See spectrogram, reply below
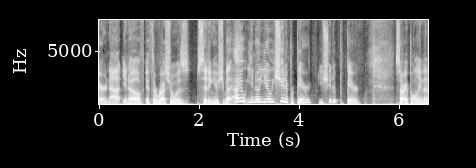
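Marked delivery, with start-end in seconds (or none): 2.7-4.3 much higher, fast nagging mom voice; high-pitched mock mom lecturing; impersonating mom. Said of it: "that was the impersonation of my mom". 4.4-5.2 quieter mom voice, pitch dropping back; softer tail of the mom impression; impersonating mom. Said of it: "that was the impersonation of my mom".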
